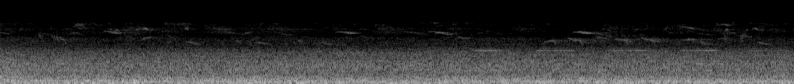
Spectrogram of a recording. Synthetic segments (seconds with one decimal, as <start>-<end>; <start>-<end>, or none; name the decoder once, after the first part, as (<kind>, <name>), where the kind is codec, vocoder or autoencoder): 0.0-6.0 (vocoder, Vocos); 6.8-7.9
